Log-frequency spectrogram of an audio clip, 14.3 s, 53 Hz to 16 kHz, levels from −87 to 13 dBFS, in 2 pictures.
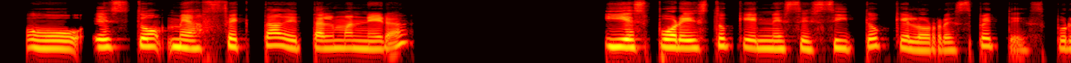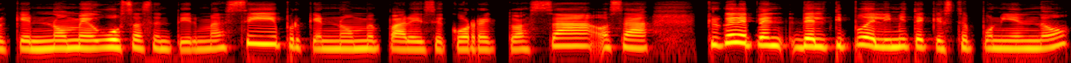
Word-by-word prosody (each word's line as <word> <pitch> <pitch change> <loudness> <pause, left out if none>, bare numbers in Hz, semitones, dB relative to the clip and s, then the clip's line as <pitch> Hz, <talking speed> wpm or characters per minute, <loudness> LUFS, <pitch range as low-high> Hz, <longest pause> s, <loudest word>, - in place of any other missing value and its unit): o 205 -4 0
esto 230 +2 +1
me 230 -2 +3
afecta 235 +5 -1
de 215 -4 -1
tal 205 -1 -2
manera 210 - -1 1.3
"y 235 -1 +6
es 225 0 +4
por 230 -2 +5
esto 215 +4 +1
que 225 -4 -2
necesito 205 +4 -4
que 210 - -2
lo 175 -1 -1
respetes, 180 +4 -8
porque 200 0 -4
no 205 +2 +1
me 210 -1 +2
gusta 220 0 +3
sentirme 195 0 -6
así, 300 +7 +2
porque 225 -6 -6
no 195 0 -2
me 200 0 -2
parece 190 -2 -2
correcto 190 0 -3
asá". 255 +7 +1
O 220 - -3
sea, 215 -2 0 0.4
creo 280 - -2
que 340 - +8
depend 275 -6 +5
del 240 -1 +5
tipo 260 +2 -3
de 265 - +7
límite 230 0 0
que 205 - -5
esté 210 +2 -6
poniendo, 205 +5 -2
215 Hz, 170 wpm, -22 LUFS, 200-240 Hz, 1.3 s, que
